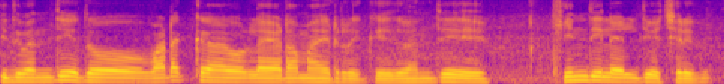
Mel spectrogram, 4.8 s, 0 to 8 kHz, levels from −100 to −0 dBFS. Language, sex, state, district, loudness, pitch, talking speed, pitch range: Tamil, male, Tamil Nadu, Kanyakumari, -13 LUFS, 120 Hz, 160 wpm, 110-130 Hz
